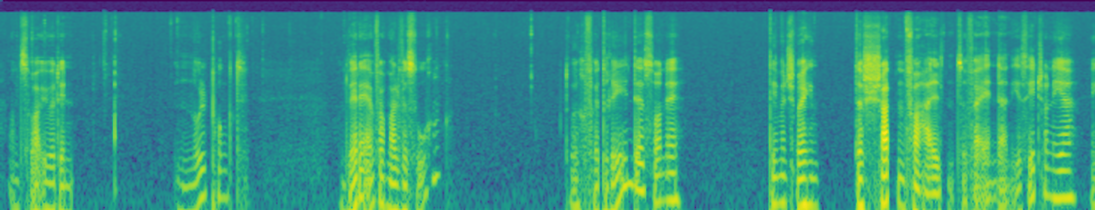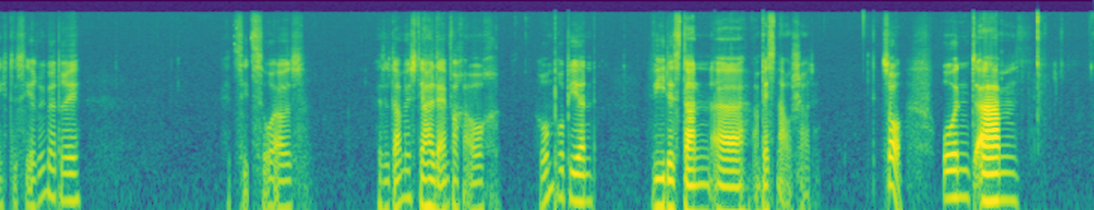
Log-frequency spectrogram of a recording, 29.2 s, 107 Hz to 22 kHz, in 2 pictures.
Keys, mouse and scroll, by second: 0.4 shift+c, 1.4 shift+c, 1.4 shift+c, 2.2-4.3 drag, 3.6-6.4 middle drag, 5.8 r, 25.9-28.1 middle drag, 28.4 shift+F3.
